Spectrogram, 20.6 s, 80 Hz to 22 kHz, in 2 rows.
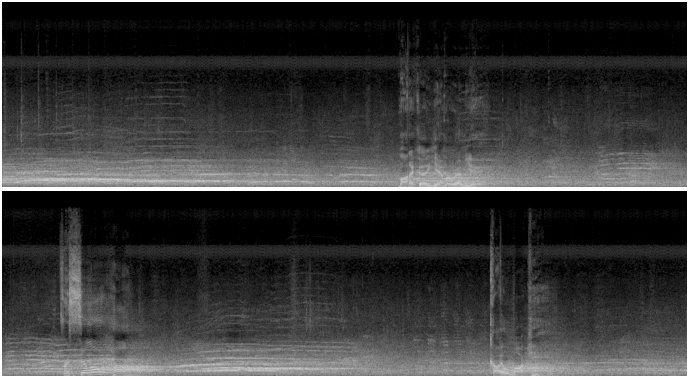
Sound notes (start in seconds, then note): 0.0 audience cheering; 12.2 audience cheering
